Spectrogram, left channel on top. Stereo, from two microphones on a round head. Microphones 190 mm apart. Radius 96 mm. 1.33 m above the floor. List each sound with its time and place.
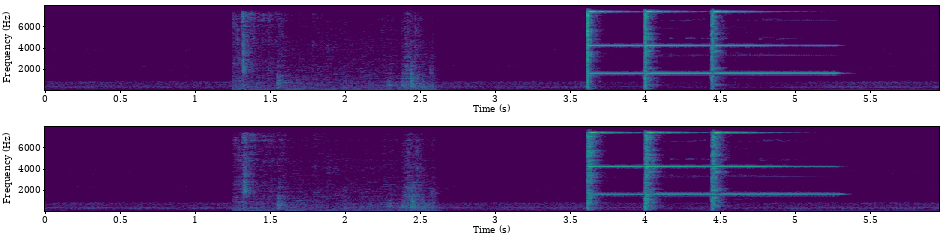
1.3 s keys jangling: 75° left (ahead or behind), 1.1 m; by 2.7 s 70° left (ahead or behind), 2 m
3.6 s a buzzer: 55° left (ahead or behind), 0.6 m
